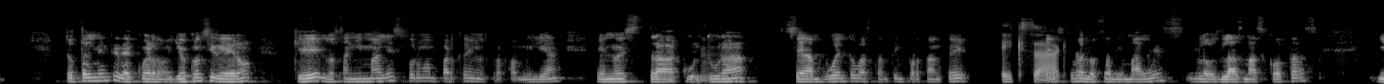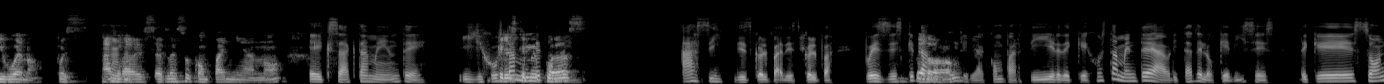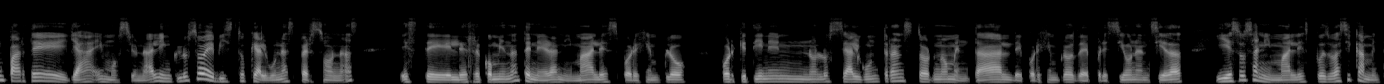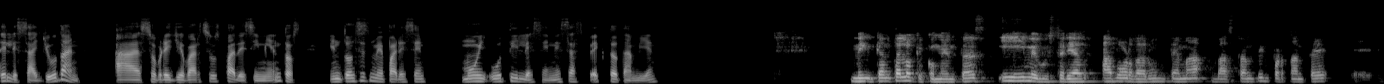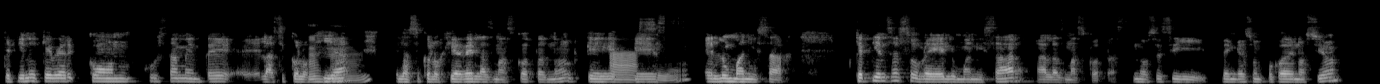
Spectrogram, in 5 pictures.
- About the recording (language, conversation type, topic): Spanish, podcast, ¿Qué te aporta cuidar de una mascota?
- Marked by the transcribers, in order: unintelligible speech; chuckle; unintelligible speech; other background noise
